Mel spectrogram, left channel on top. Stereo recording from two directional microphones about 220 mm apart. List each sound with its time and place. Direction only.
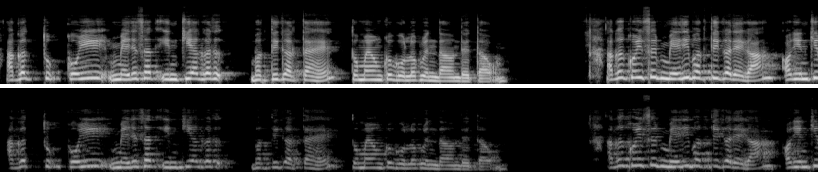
0.0 s speech: 45° left (ahead or behind)
5.9 s speech: 45° left (ahead or behind)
